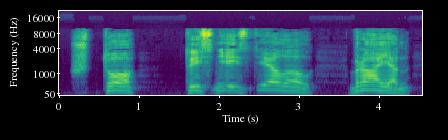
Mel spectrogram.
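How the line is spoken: Cry. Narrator (Russian): вскрикнула я

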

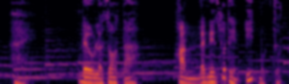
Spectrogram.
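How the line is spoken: Sighing emotional whisper. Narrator (Vietnamese): Bạch Tiểu Thuần cảm khái thở dài thì thào nói thầm

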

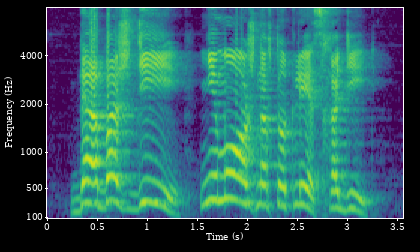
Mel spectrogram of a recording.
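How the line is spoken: Impatient shout. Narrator (Russian): Потеряв терпение, крикнул Дмитро

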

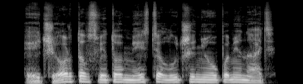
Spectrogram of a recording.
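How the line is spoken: Priest correcting with a snort. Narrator (Russian): хмыкнув поправил священник

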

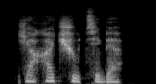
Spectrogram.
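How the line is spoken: Whisper. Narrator (Russian): прошептала она

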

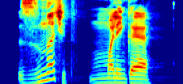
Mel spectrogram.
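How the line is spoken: Barked. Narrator (Russian): рявкнул коряга

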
